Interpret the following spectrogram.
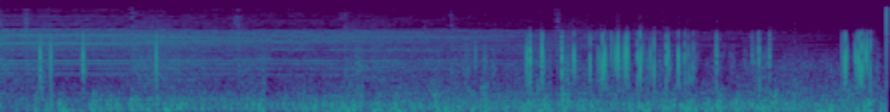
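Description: Wind rushing over a helmet-mounted microphone on a moving motorcycle, a low steady buffeting, with a quick run of light clicks in the last second or so.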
